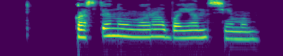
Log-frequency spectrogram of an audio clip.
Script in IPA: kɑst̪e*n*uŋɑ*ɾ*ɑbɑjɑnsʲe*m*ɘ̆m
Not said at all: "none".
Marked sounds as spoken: n, ɾ, m

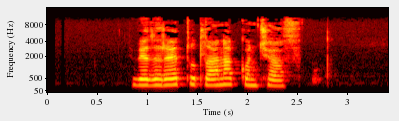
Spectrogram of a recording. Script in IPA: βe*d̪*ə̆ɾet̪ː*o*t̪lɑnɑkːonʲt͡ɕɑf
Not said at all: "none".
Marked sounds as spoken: d̪, u

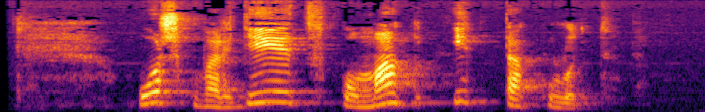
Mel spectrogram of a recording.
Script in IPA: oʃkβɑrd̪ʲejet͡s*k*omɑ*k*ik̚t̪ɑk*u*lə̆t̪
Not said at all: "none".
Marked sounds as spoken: k, k, u

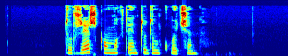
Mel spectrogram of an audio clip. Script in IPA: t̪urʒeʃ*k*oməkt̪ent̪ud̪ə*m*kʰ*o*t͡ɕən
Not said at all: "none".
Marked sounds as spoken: k, m, o

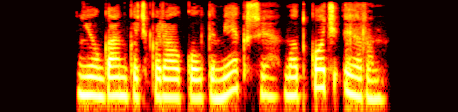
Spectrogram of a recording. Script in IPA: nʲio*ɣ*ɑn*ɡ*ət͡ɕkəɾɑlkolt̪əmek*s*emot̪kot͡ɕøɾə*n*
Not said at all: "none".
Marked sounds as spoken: ɣ, k, ʃ, m

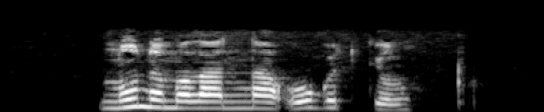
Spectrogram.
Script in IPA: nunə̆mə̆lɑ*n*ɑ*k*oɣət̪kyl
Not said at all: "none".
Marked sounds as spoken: nː, ʔ

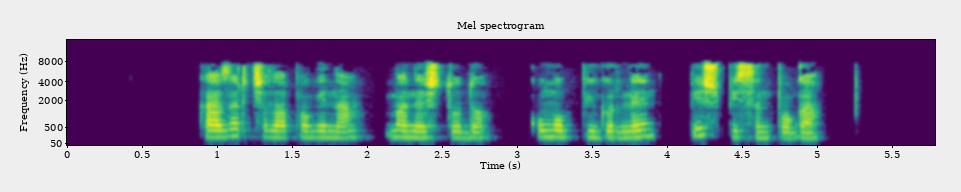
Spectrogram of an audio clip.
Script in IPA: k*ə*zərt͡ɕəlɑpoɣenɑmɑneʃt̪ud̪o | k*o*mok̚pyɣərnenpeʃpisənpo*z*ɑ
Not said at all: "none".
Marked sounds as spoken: ɑ, u, ɣ

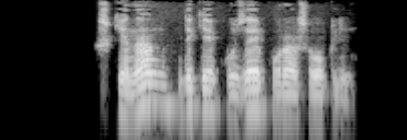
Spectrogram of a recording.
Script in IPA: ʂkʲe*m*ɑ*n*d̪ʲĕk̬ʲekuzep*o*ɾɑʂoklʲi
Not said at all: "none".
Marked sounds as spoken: n, n, u

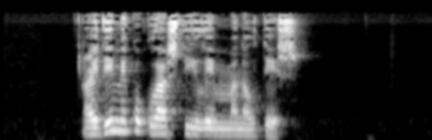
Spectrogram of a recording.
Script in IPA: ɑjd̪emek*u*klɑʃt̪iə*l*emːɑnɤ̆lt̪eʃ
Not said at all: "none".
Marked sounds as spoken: o, l

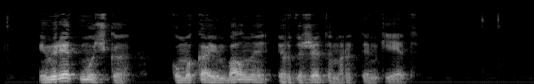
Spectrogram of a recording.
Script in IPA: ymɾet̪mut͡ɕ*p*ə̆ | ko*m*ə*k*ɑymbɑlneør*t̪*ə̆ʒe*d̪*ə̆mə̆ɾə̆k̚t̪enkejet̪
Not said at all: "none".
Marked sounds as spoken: k, m, k, d̪, t̪

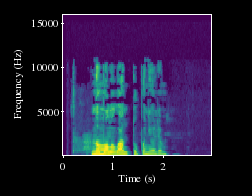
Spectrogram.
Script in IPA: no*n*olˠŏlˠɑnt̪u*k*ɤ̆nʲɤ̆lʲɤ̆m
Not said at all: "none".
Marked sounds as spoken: m, p

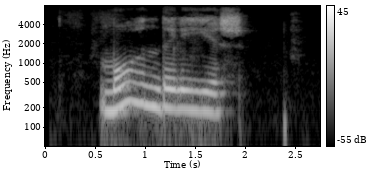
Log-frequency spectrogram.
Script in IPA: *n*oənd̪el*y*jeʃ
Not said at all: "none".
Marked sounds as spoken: m, i

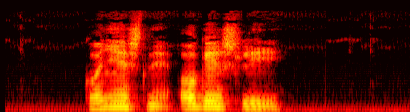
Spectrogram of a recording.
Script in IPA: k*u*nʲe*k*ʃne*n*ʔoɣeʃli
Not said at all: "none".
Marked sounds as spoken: o, none, none

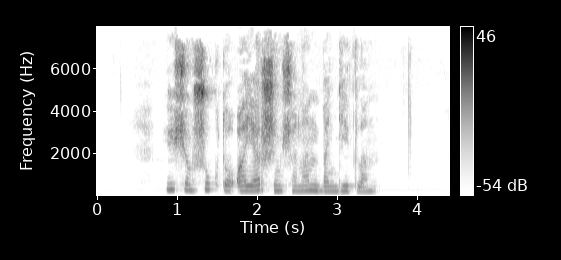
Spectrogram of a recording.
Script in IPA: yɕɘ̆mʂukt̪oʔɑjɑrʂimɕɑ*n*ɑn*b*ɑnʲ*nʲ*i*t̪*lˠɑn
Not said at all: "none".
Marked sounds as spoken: n, b, dʲ, t̪

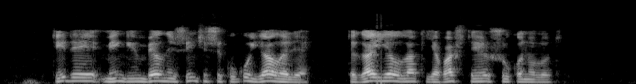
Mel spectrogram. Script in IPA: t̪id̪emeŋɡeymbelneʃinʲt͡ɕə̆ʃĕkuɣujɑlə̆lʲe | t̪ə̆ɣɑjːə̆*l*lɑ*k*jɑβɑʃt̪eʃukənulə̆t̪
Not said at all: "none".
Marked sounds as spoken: l, k

